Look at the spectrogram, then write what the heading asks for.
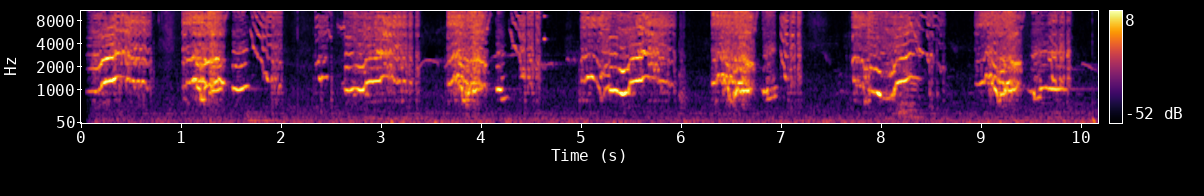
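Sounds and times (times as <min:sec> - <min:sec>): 
squeaking swing: 0:00.0 - 0:10.1.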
